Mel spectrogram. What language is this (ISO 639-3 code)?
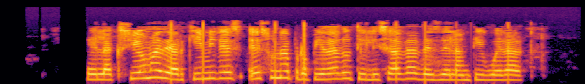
spa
